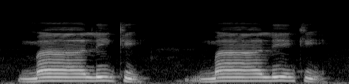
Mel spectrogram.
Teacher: Pertama, di ayat yang keempat ini ada mad tabi'i pada lafadz mim, ya. Di sini ada mad tabi'i, bacanya 2 harokat atau ukurannya 1 ayunan.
